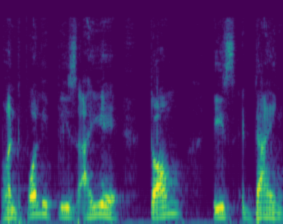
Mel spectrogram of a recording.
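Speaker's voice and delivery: ordinary delivery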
